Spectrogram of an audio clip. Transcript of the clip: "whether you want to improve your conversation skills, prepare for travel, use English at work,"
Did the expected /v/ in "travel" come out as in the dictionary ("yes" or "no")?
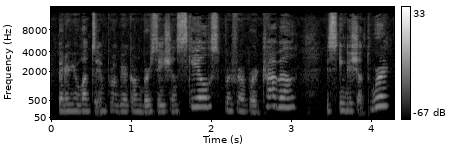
no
